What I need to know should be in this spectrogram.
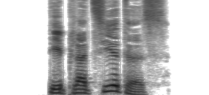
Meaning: strong/mixed nominative/accusative neuter singular of deplatziert
- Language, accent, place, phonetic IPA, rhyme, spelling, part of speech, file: German, Germany, Berlin, [deplaˈt͡siːɐ̯təs], -iːɐ̯təs, deplatziertes, adjective, De-deplatziertes.ogg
